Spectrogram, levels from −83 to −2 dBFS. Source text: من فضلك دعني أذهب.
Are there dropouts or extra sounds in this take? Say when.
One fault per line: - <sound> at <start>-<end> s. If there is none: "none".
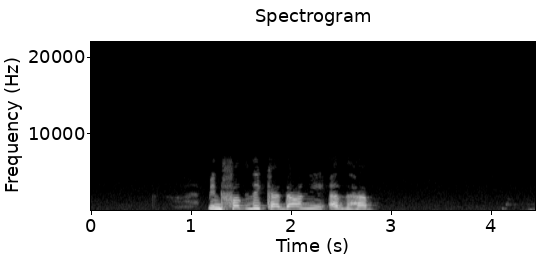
none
